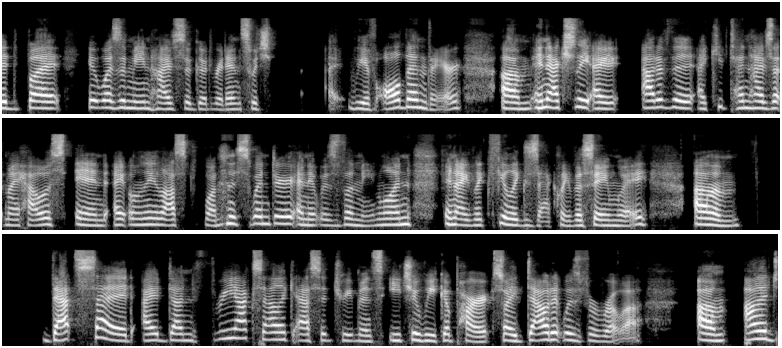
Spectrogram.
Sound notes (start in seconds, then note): none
